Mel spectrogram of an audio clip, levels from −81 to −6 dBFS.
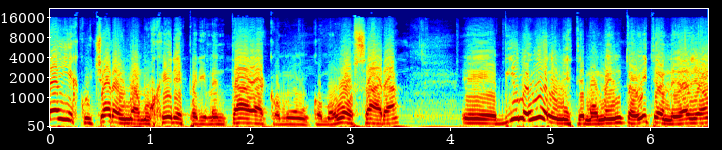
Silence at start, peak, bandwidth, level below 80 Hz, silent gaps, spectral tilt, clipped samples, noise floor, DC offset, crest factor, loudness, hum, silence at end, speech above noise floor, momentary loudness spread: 0 s; 0 dBFS; 16 kHz; -28 dBFS; none; -6 dB/octave; 0.4%; -28 dBFS; under 0.1%; 6 dB; -6 LUFS; none; 0 s; 23 dB; 5 LU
